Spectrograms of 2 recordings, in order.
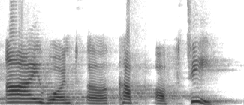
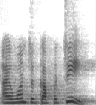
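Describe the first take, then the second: First: Every syllable gets equal, separate stress. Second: Unstressed words are squeezed together between stresses. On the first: "For a syllable stress, a syllable timed pattern, you would say" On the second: "But for a stress time, we'll say"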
